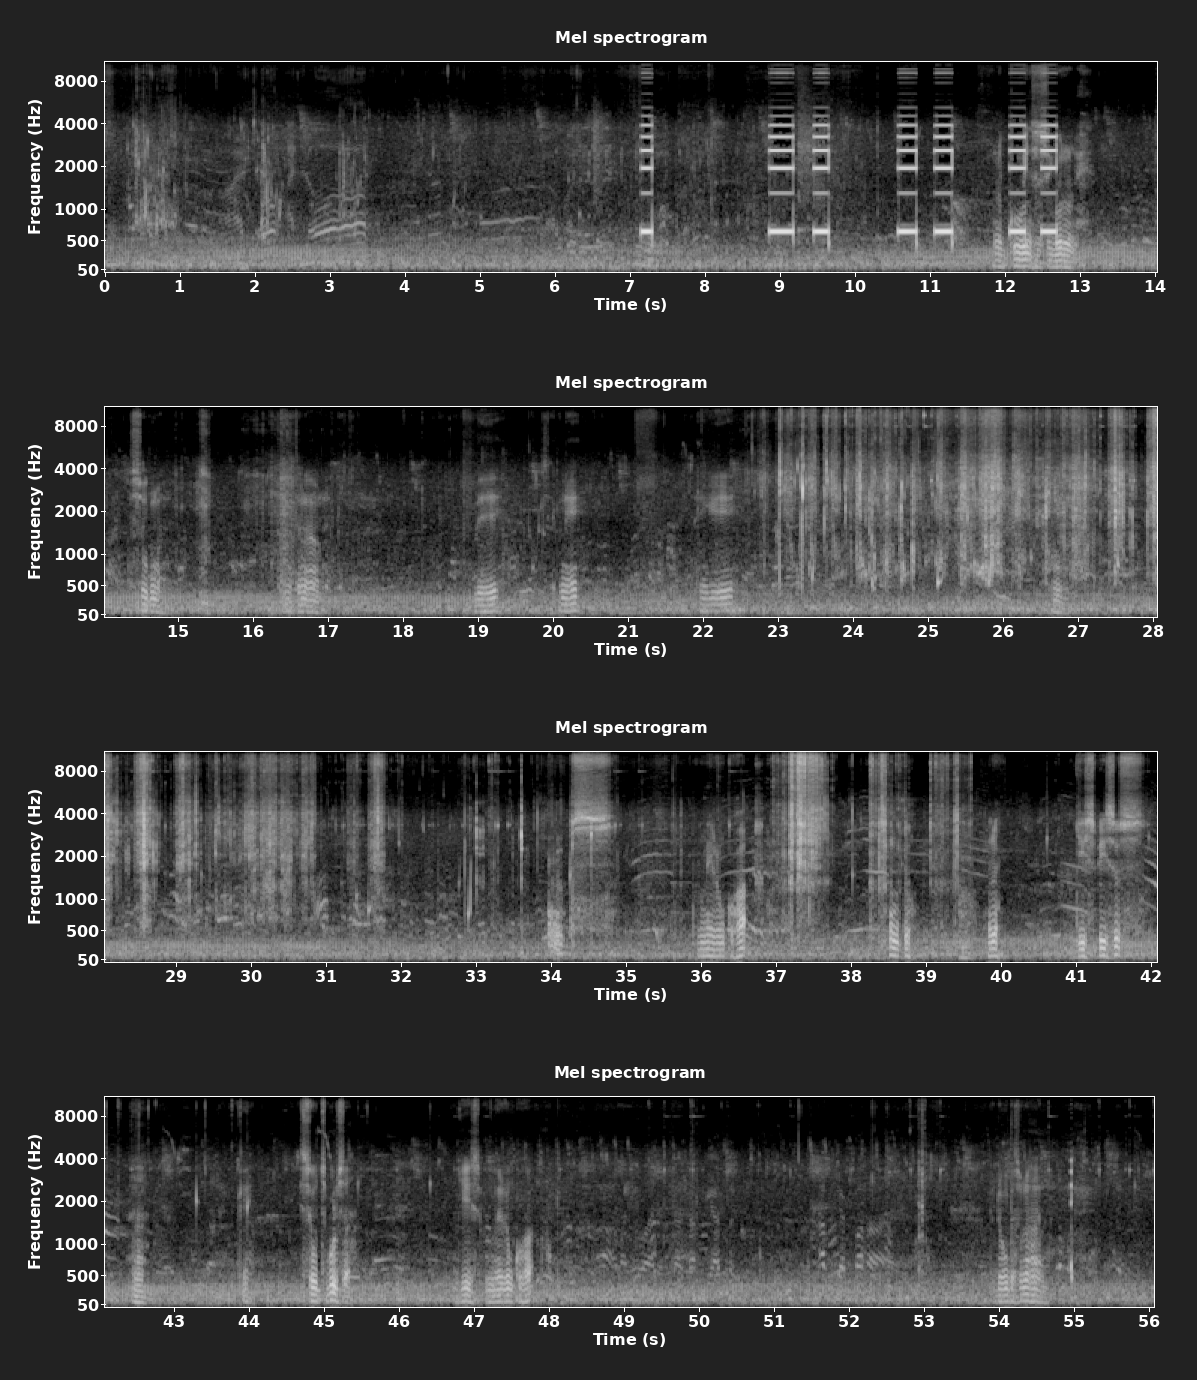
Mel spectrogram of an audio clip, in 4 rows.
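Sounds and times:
water sloshing and draining: 0.3s - 2.5s, 22.5s - 33.9s
metal detector beeps: 7.1s - 7.3s, 8.8s - 9.7s, 10.6s - 11.3s, 12.0s - 12.7s
pebbles rattling against metal: 22.6s - 33.7s, 36.9s - 39.6s.

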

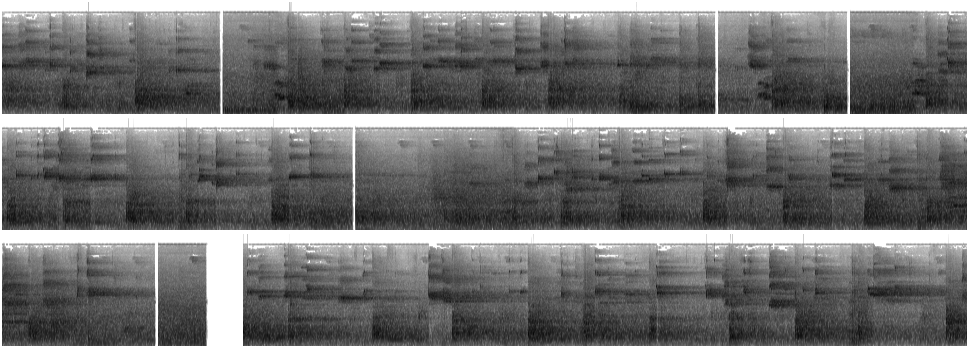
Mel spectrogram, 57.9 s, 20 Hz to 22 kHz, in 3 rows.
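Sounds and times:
ball bouncing on hard court: 0.0s - 4.0s, 4.9s - 14.3s, 14.9s - 16.9s, 18.2s - 27.0s, 27.9s - 41.0s, 43.4s - 57.9s
racquet striking tennis ball: 0.0s - 4.2s, 4.9s - 14.3s, 14.9s - 17.1s, 18.1s - 41.3s, 43.4s - 57.9s.

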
